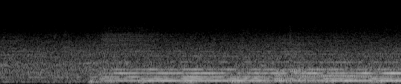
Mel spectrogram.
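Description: A person plays a steady droning tune on a small handheld instrument.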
